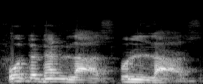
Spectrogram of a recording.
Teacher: यदि त द के बाद ल रहे तो त द ल में बदल जाते हैं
